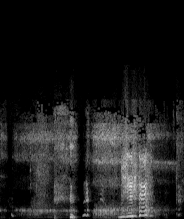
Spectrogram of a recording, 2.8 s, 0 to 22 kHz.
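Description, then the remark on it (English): A voice imitates heavy respirator breathing: raspy, wheezing inhales and exhales with a throaty, hoarse edge, fairly loud and continuous over a few seconds. “In 6 years' time, he's probably gonna have to be breathing like.”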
